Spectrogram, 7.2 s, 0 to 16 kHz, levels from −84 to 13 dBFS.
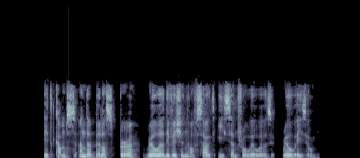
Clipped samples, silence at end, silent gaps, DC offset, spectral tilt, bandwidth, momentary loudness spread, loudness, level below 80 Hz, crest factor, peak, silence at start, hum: under 0.1%; 0.9 s; 2.33-2.39 s, 2.82-2.86 s, 5.52-5.65 s; under 0.1%; -2.5 dB/octave; 8.2 kHz; 7 LU; -16 LUFS; -58 dBFS; 18 dB; 0 dBFS; 0.9 s; none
